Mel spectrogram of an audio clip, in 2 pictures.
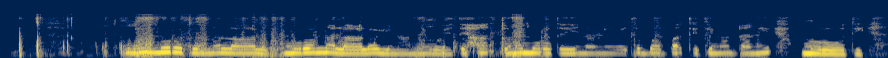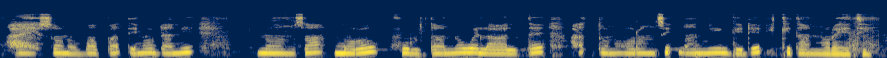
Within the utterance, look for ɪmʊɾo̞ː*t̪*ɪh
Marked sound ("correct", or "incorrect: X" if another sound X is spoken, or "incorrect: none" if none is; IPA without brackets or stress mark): correct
